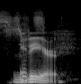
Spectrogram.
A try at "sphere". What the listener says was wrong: No, it's not sphere. It's sphere. No, sphere. Sphere. You're voicing it like a V. Severe. Because you're like Russian. Severe.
